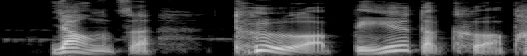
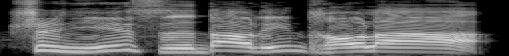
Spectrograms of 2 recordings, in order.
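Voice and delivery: loud, slow triumphant shout; 7 semitones higher, 5 dB louder, slower than usual. Acted. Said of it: "小伙子大叫道".

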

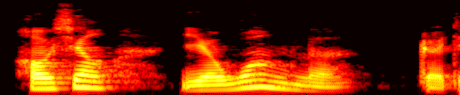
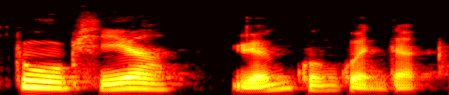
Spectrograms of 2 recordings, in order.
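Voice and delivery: usual speaking voice

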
